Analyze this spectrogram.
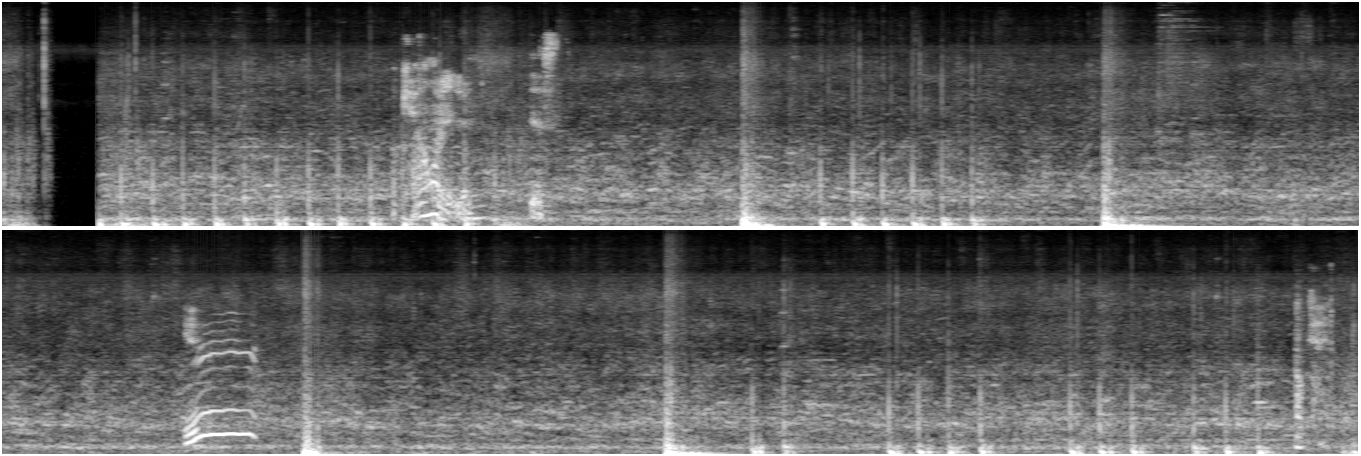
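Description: Footsteps tap quickly across a wooden floor.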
